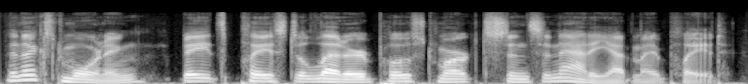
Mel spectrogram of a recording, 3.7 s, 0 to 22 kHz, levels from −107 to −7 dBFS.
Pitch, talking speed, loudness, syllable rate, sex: 130 Hz, 190 wpm, -16 LUFS, 6.1 syllables/s, male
